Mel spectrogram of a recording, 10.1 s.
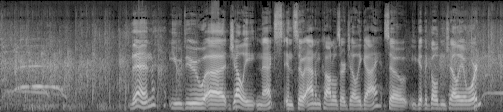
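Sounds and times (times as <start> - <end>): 
audience applause: 0.0 - 3.8, 8.5 - 10.0
speech: 2.6 - 9.8.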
